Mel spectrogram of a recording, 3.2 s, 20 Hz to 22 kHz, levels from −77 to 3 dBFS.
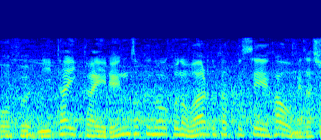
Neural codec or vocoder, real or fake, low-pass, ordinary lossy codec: none; real; 7.2 kHz; none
